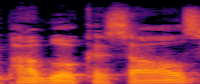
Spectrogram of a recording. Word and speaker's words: Pablo Casals: Well, you have some quotes on your website from Albert Einstein, and I may butcher this man's name, Pablo Casals.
